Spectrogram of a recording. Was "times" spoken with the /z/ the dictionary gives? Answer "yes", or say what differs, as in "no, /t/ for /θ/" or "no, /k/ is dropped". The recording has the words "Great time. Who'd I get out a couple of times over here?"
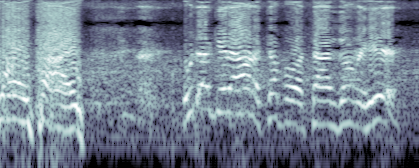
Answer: yes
